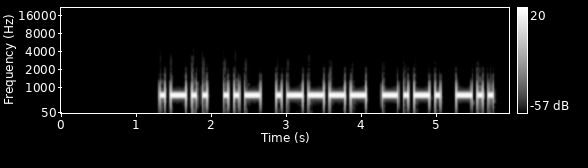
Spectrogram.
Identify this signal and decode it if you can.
Morse code, heard as a keyed tone, about 17 wpm, 700 Hz. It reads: LU1CD
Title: DXCC-100 Call Signs - 5 Characters - 17wpm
